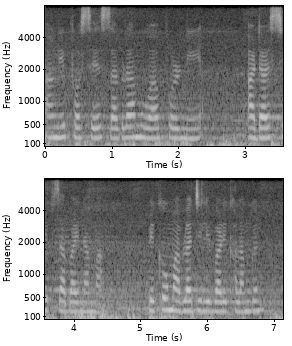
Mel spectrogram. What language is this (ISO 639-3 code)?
brx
